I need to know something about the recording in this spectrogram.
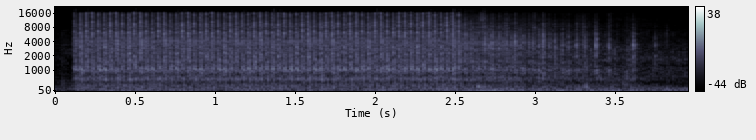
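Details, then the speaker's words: Lexus IS 220d diesel (2005–2012) after EGR valve blanked off with plate, previously rough running, stalling, no-start, warning light: steady even diesel idle clatter, no stumbling, running smoothly. "The car's running beautiful, it's not dealing with any exhaust gases, it's running like a peach."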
